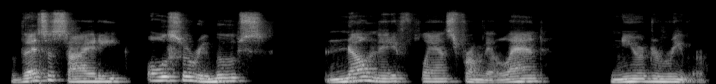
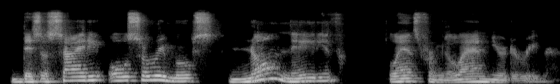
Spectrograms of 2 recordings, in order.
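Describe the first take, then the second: First: No single word gets special emphasis. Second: The pitch rises on the word non-native.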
